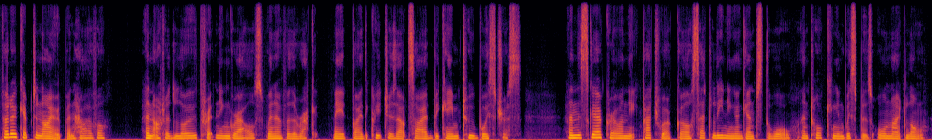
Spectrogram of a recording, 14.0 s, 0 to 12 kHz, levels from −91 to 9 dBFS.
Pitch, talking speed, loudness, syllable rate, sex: 195 Hz, 175 wpm, -20 LUFS, 5.5 syllables/s, female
